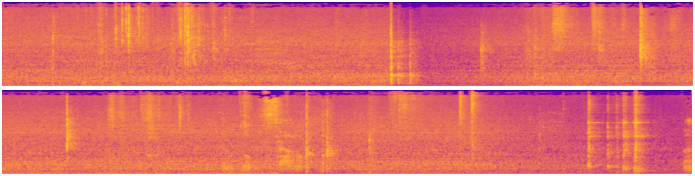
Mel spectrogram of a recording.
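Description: Water at a rolling boil bubbling steadily in a stainless steel pot, with scattered clinks and knocks of metal as sliced potatoes go in; one loud knock about five seconds in.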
